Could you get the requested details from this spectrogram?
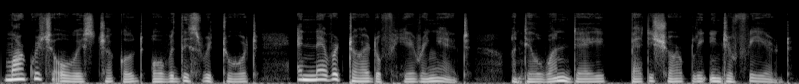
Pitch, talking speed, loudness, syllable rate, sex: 145 Hz, 135 wpm, -20 LUFS, 5.0 syllables/s, female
